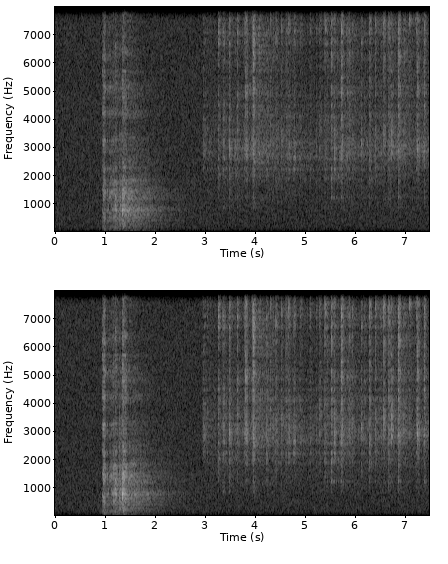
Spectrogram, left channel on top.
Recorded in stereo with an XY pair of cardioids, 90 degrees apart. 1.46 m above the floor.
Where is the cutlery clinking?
55° right, 4.5 m.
